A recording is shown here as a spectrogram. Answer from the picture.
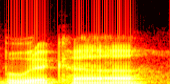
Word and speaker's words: Boudicca: may be familiar with queen Boadicea someone said somebody some people pronounce it Boudicca whatever she was a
